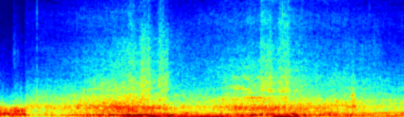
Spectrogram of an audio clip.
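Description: Car driving on a mountain road: steady engine hum and road noise, with wind on the microphone. The low engine hum grows stronger about two and a half seconds in.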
